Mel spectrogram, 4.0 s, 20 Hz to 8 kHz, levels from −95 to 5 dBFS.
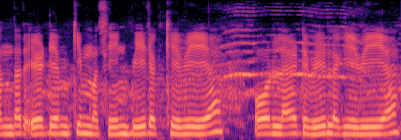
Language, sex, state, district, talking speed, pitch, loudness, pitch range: Hindi, male, Uttar Pradesh, Saharanpur, 210 wpm, 160 Hz, -15 LUFS, 155-165 Hz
